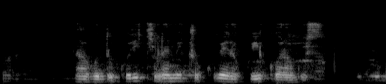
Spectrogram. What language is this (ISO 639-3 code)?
kin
